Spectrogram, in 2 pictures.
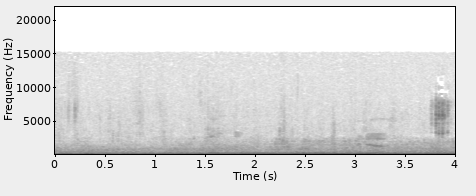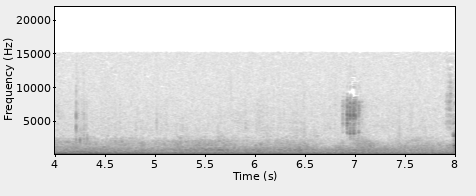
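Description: A steady low mechanical hum throughout, with two brief faint hissing sounds about four and seven seconds in.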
